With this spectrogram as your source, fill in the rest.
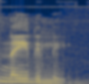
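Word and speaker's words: नई दिल्ली: capital City in Hindi New Delhi is pronounced as naidili right in English the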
